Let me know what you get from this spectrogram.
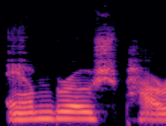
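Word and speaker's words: Ambroise Paré: It was called ambro par.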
